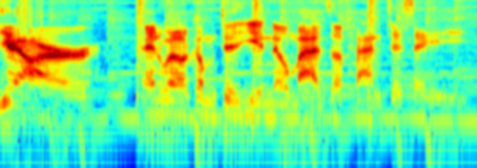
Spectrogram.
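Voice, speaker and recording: A man speaks in a put-on character voice at a very slow pace, his pitch fairly low. Clear music plays in the background. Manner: playful, theatrical.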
